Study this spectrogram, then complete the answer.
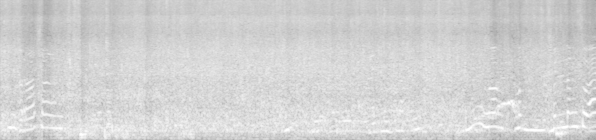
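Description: Floodwater rushes loudly and steadily through a house in Mindoro during Typhoon Opong, a continuous splashing roar with voices talking over it throughout.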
